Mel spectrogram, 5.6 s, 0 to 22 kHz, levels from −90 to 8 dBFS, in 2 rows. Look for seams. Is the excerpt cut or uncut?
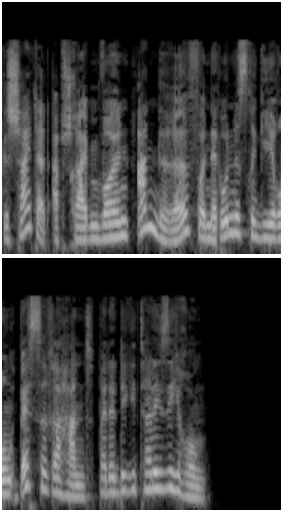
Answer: cut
